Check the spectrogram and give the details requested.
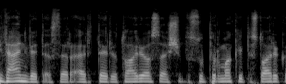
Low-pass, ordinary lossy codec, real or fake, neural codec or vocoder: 14.4 kHz; MP3, 64 kbps; fake; vocoder, 44.1 kHz, 128 mel bands every 256 samples, BigVGAN v2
